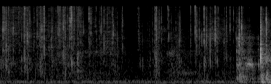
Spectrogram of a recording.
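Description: A small packet of glue dots and tape from a Paper Pumpkin papercraft kit is torn and opened up close, with uneven bursts of crisp plastic crinkling and rustling and no voices.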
